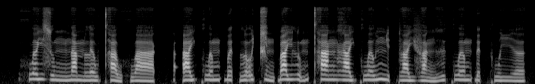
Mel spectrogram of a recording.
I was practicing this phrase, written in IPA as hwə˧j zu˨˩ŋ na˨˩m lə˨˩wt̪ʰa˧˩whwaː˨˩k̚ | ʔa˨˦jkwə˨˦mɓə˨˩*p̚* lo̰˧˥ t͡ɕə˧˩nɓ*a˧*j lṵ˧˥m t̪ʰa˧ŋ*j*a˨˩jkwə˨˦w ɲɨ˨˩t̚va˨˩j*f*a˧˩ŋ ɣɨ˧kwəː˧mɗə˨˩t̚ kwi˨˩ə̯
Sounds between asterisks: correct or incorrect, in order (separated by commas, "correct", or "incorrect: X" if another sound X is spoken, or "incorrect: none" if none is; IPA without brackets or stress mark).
incorrect: t̚, correct, incorrect: ɣ, incorrect: v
